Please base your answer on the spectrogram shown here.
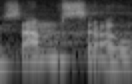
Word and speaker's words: Psalms: 우리 영어에서는 PSALMS 이렇게 하는데 P는 묵음이기 때문에 쌈스라고 부르죠.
